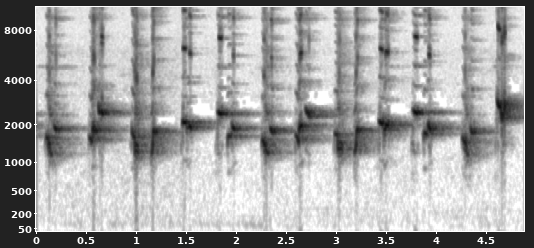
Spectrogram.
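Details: Sooty-headed bulbul 'ropel' song at dawn, a string of doubled whistled chirps dropping slightly in pitch, closely spaced and evenly paced, with a higher note closing the run.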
